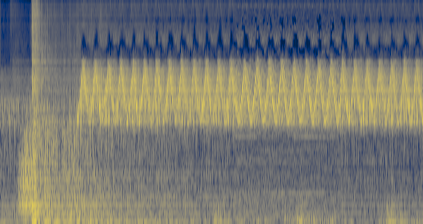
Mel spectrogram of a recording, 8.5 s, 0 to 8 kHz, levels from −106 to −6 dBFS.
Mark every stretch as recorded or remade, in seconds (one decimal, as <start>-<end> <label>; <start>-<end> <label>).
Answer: 0.0-4.7 remade; 4.7-6.8 recorded; 6.8-8.5 remade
